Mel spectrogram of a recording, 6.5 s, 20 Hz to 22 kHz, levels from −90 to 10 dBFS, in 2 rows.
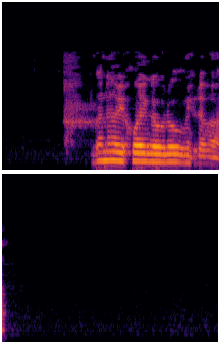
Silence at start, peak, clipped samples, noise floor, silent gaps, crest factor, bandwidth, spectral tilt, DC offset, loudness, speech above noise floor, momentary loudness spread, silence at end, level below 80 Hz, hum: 0.95 s; -4 dBFS; under 0.1%; -81 dBFS; none; 18 dB; 7.4 kHz; -8.5 dB/octave; under 0.1%; -19 LUFS; 63 dB; 23 LU; 3.2 s; -62 dBFS; none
